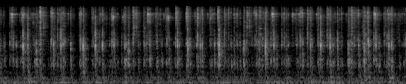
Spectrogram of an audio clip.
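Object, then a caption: Plastic mechanical keyboard with clicky switches. A full-size dark grey plastic vintage mechanical keyboard with grey and dark keycaps, an older B-grade unit with clicky blue switches, sits on a wooden desk and is typed on rapidly with the fingertips of both hands. Fast, bright, crisp clicks and clacks come in a dense, continuous stream with very little low end, and each keystroke stops almost instantly.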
